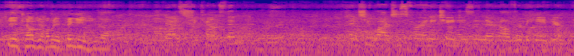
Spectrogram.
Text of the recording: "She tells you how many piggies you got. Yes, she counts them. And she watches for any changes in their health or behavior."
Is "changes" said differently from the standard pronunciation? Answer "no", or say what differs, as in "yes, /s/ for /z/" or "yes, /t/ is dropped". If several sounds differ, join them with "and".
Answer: no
